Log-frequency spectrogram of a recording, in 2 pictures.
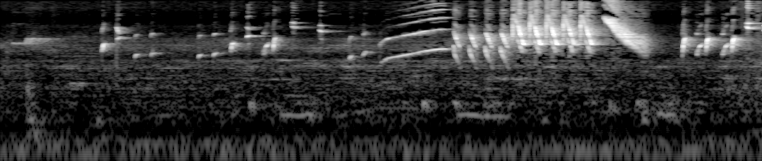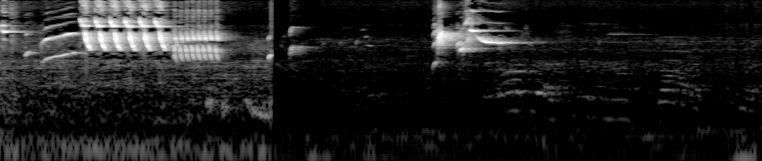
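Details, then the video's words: A local European goldfinch from Morocco sings in bursts: thin rising whistles and twitters build into loud buzzy trilled phrases, then a pause and a final short twittering flourish, over a quiet low hum. "مقنين حسون بلدي"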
